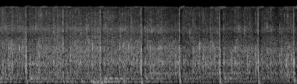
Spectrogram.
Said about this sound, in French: Franchement, vous êtes très beau, très joli. Alors, applaudissez-vous vous-même.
